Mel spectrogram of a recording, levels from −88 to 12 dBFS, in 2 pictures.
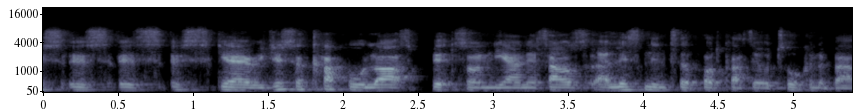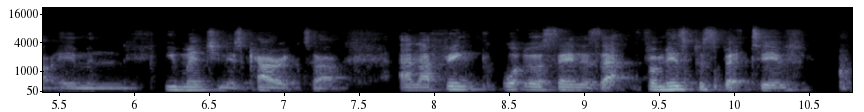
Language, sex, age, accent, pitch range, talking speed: English, male, 20-39, British, 130-160 Hz, 220 wpm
